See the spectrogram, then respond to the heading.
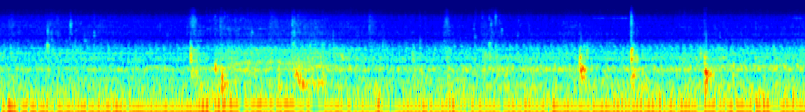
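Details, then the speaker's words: Lada Vesta Cross over bumps after dealer warranty replacement of front shock absorbers/struts (right SAAZ shock); recorder plus cabin phone; road rumble, dull soft thuds, no metallic strut-mount knock; knocks gone after replacement. "соответственно слева мы поменяли слева стуки вот эти дурацкие пропали справа поменяли стойка амортизатора и здесь же звуки пропали"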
